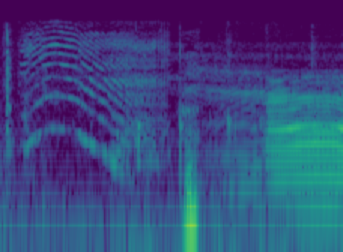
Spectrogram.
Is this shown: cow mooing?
yes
